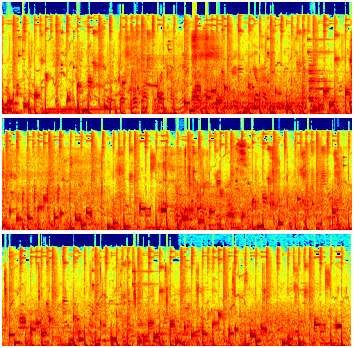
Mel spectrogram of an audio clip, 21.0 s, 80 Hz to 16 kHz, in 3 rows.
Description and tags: I created these perfect loops using my Yamaha PSR463 Synthesizer, my ZoomR8 portable Studio, Guitars, Bass, Electric Drums and Audacity.
All the music on these tracks was written by me. All instruments were played by me as well. All you have to to is loop them and you'll have a great base rhythm for your projects or to just jam with. That's why I create these types of loops; they help me create full finished compositions.
Backing, Bass, Beats, Blues, BPM, Classic, Country, Dub, Dubstep, EDM, Free, Grunge, Guitar, House, Jam, Keyboards, Loops, Music, Rap, Rock, Synth, Techno, Traxis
